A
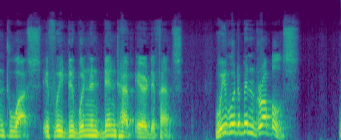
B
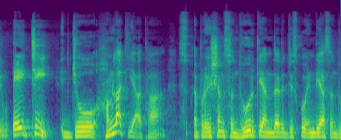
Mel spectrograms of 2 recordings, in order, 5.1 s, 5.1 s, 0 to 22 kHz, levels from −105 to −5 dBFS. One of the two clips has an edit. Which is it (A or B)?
B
